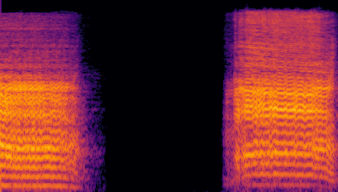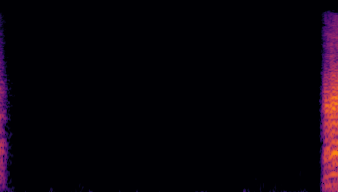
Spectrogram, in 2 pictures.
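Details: Sheep bleating twice, each call a harsh, wavering bleat lasting under a second, separated by about a second of silence, with the start of a third call at the end.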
